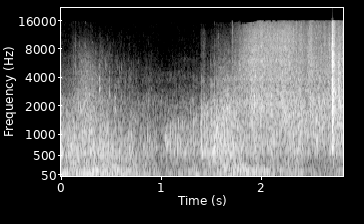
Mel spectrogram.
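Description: Water splashes and sloshes as someone climbs out of it.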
